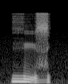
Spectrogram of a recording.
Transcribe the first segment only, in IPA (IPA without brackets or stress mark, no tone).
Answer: ɦ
